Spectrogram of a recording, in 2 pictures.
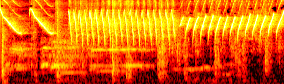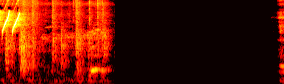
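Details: Canary song meant to coax stressed or silent canaries into singing in the morning: two swooping whistles, then long fast rolls of high ticking notes, a slower rolling series, and then silence.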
